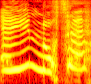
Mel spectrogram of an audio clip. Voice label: "oi nutter", Scouser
